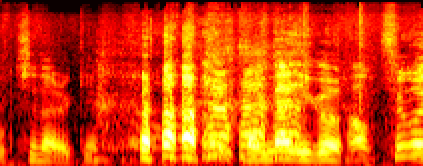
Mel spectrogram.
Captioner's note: haha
